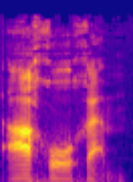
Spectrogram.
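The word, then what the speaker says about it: אֲכָלְכֶם: that this kamatz in acholchem, in that middle syllable there under the chaf, that is a closed, unaccented syllable. So that is a kamatz katan. That's a short O sound, acholchem.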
